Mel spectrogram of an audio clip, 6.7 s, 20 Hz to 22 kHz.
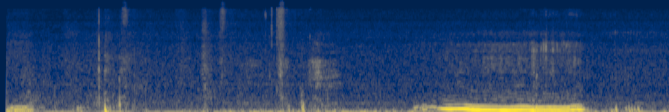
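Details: A 3-year-old female basset hound asleep and snoring indoors: after quiet breathing, one loud, low, rumbling snore lasts about a second and a half near the end, with faint room noise throughout.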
